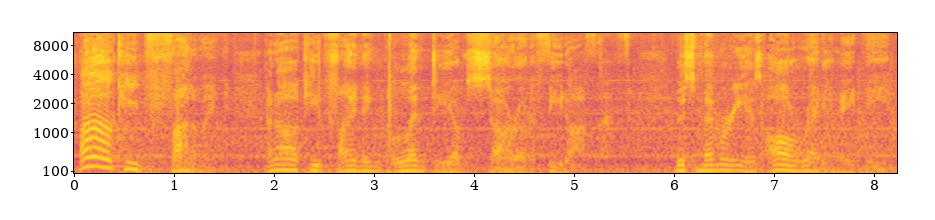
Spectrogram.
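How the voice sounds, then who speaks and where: A man voicing a disembodied male creature that feeds on sorrow, speaking slowly with a taunting, menacing manner. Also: mid-range voice, animated, gravelly, music in the background. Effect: disembodied voice from nowhere. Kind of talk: audio drama acting.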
